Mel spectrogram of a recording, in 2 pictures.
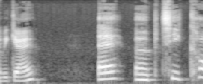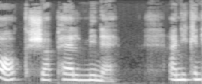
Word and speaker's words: coq: Et un petit coq j'appelle Minet. And you can hear where I've connected the que onto the end of the word co. So it's coq.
